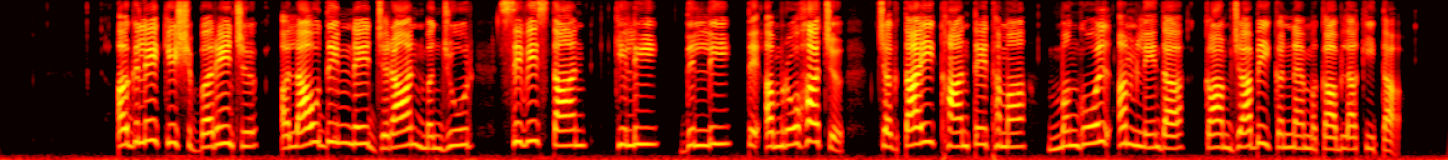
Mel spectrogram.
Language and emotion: Dogri, neutral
